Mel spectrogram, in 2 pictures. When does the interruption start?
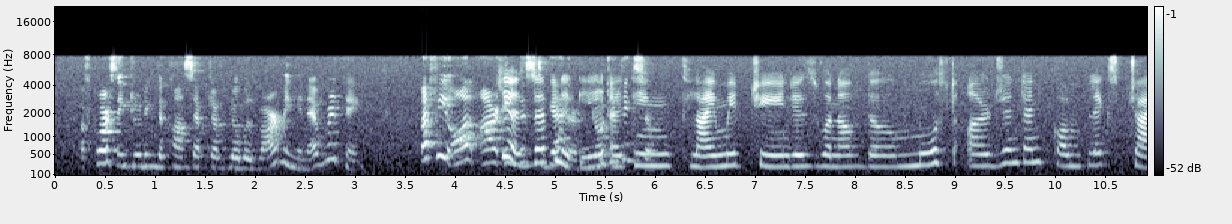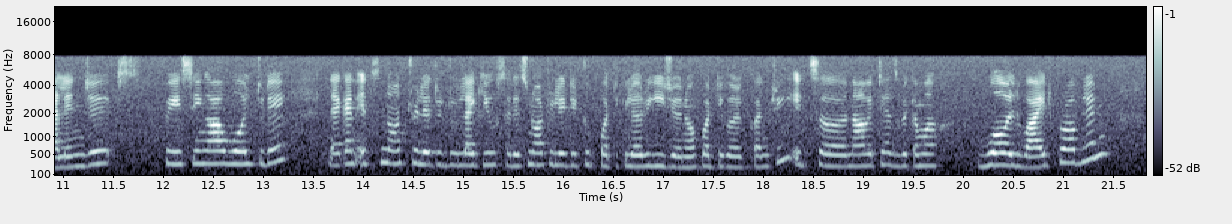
4.5 s

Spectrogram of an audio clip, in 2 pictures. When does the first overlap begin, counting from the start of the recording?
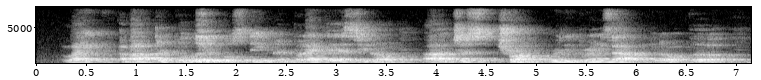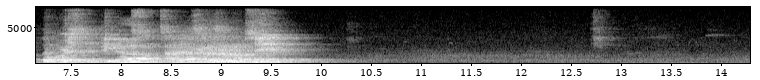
7.9 s

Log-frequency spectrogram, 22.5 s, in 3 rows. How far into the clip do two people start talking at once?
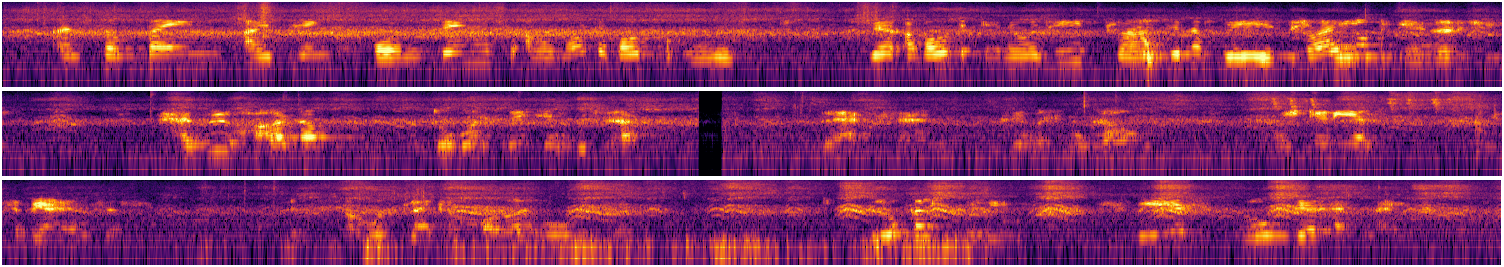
5.6 s

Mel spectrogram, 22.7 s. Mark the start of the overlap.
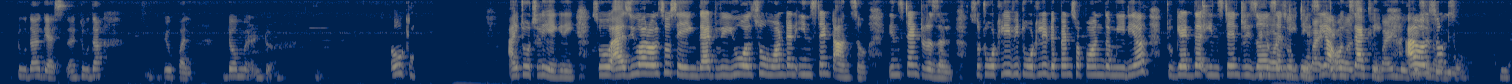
18.9 s

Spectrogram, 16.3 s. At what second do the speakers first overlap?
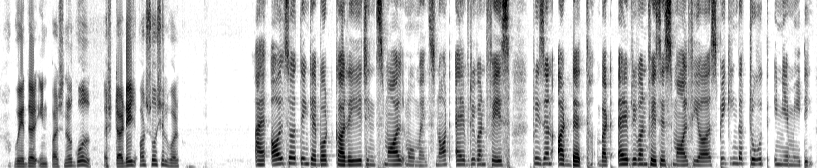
none

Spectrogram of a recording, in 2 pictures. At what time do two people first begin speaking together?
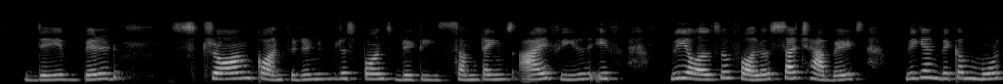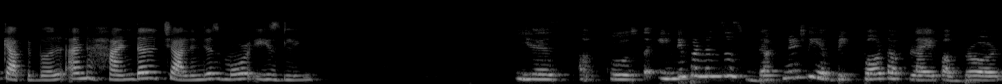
none

